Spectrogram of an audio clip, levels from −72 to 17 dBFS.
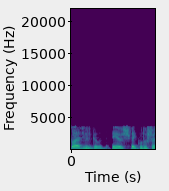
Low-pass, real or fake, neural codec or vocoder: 3.6 kHz; fake; codec, 16 kHz, 0.5 kbps, X-Codec, HuBERT features, trained on LibriSpeech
